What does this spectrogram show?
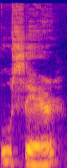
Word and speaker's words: Auser: Auser, which is pronounced User, is the all-seer of ancient Egyptian spiritual science, refers to our connection to the divine mind of God.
